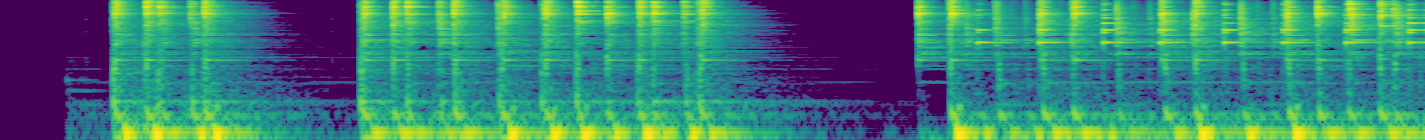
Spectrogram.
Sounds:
music

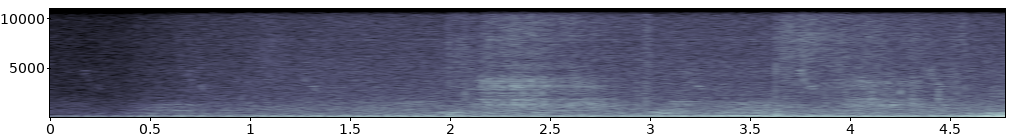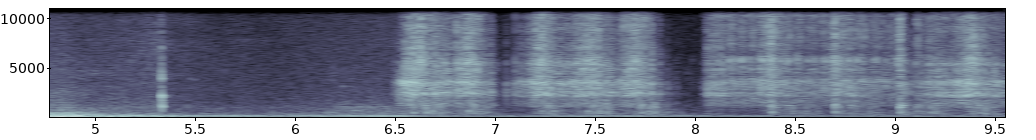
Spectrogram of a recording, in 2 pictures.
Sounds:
car, vehicle

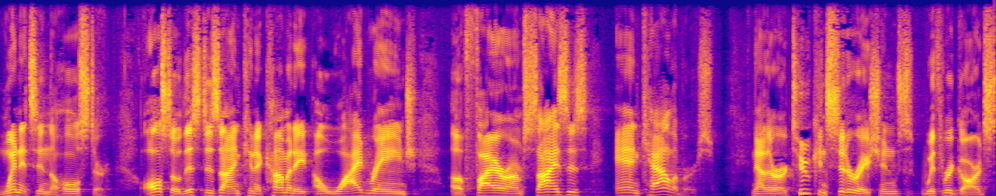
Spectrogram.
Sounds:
speech

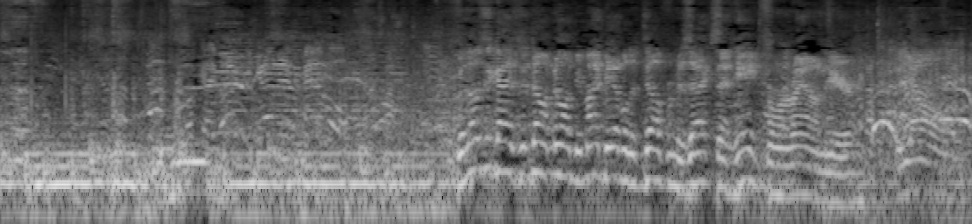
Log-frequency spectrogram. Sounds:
music, speech

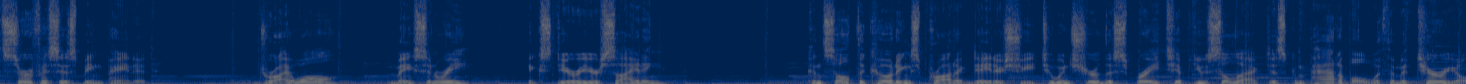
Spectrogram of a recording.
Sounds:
speech, music

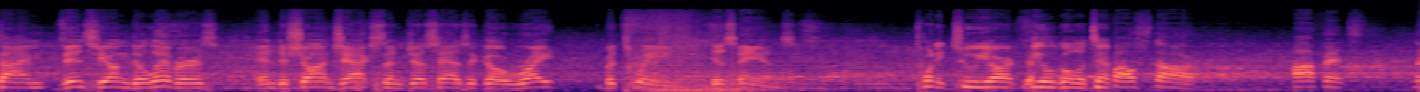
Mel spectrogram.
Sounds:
speech

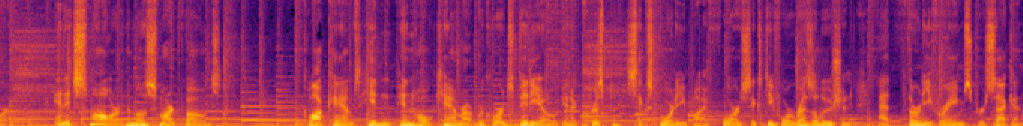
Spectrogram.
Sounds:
music, speech

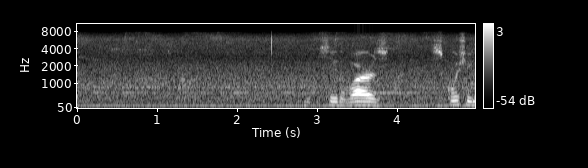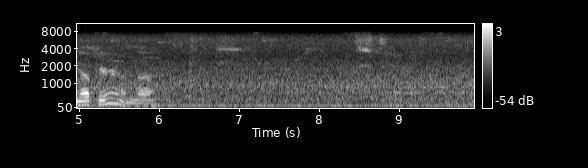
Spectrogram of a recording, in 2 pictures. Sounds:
speech, bee or wasp

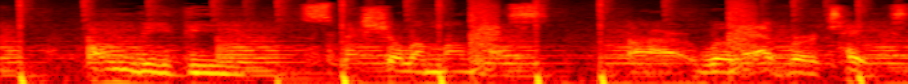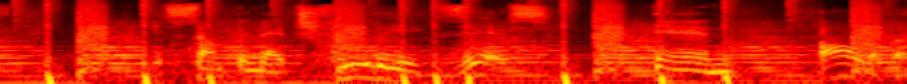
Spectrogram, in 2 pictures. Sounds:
music

